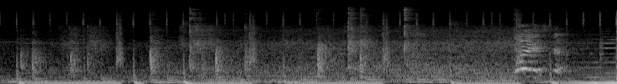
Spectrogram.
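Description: Table-tennis ball clicking against paddles and the table in an irregular rally, heard over background music with a steady bass line. A voice calls out briefly near the end.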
